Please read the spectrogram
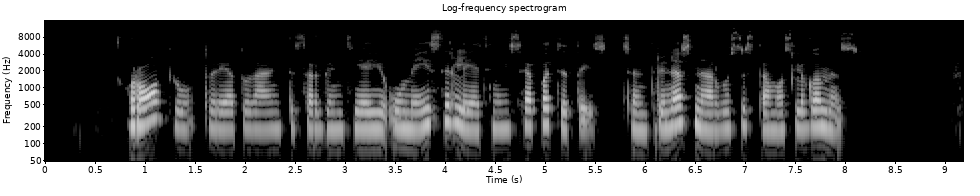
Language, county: Lithuanian, Vilnius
